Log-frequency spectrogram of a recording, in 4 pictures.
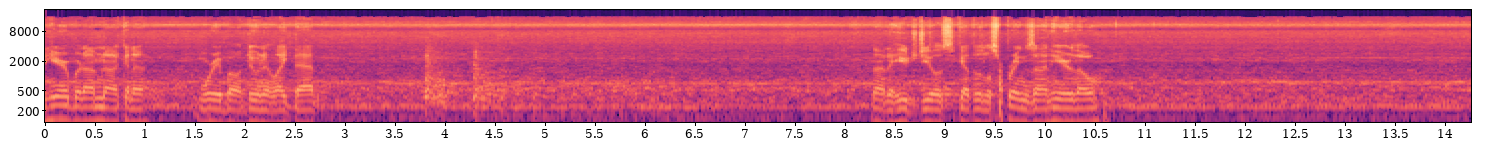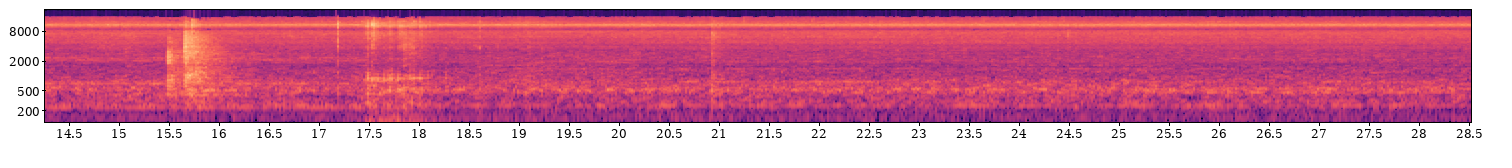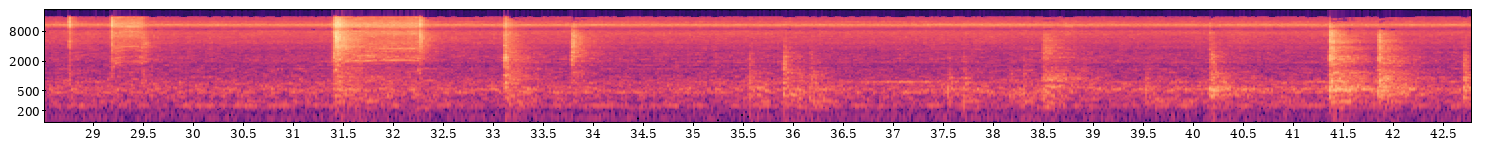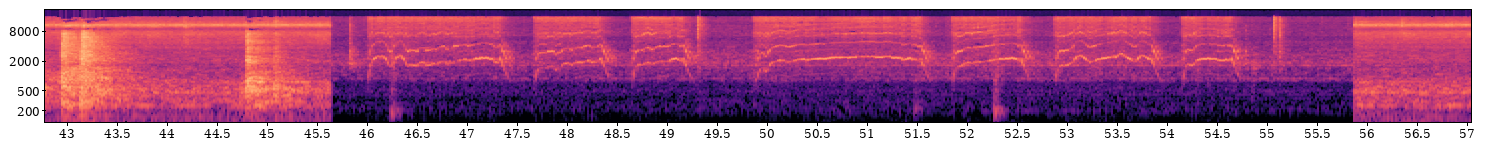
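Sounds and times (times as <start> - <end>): steady shop hum: 0.0 - 57.0
background hum: 14.8 - 21.1.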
